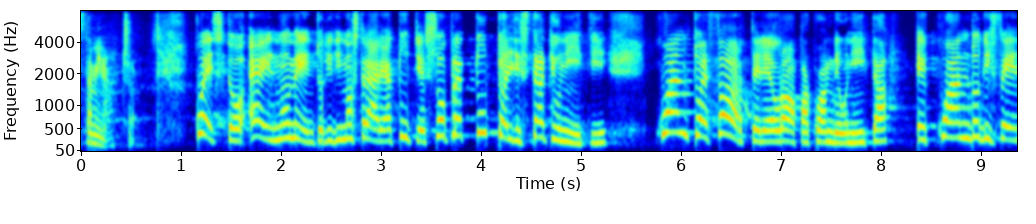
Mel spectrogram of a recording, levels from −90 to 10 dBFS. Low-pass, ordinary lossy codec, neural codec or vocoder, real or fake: none; none; codec, 16 kHz, 6 kbps, DAC; fake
